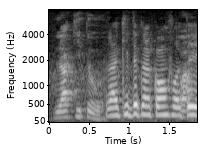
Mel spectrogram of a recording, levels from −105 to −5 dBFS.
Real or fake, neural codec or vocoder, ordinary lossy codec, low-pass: fake; codec, 16 kHz, 16 kbps, FreqCodec, larger model; none; none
